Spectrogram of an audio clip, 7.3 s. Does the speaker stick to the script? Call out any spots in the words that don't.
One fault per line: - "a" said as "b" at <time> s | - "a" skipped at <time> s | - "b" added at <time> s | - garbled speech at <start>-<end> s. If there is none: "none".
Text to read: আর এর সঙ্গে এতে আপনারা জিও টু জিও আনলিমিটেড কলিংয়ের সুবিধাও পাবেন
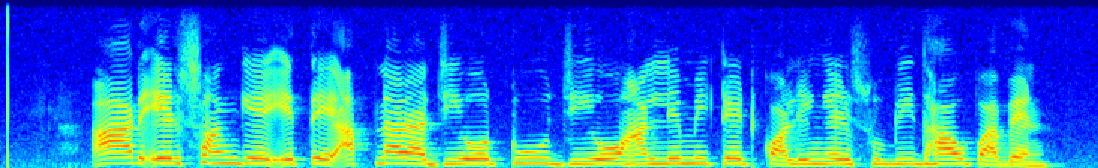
none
